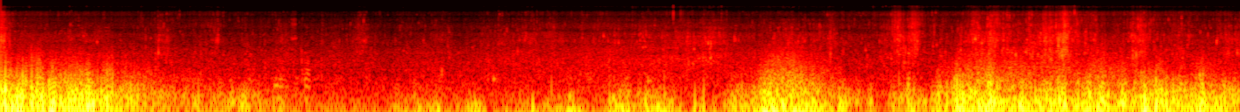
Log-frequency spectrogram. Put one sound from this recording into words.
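Small waves lap against the shore.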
